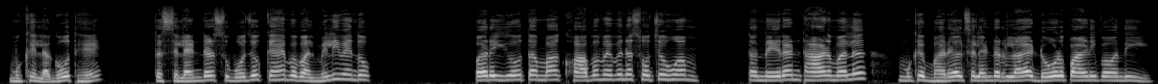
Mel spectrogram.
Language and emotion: Sindhi, surprised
